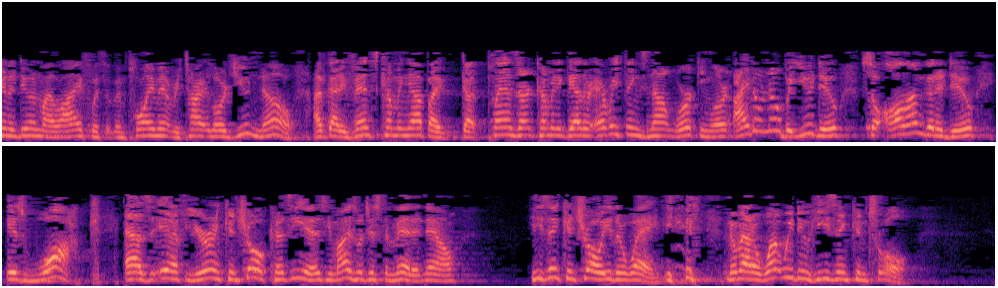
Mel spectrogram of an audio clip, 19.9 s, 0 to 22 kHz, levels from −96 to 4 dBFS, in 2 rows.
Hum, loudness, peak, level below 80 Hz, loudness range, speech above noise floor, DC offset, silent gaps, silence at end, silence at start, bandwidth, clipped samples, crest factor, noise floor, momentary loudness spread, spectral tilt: none; -25 LUFS; -4 dBFS; -64 dBFS; 3 LU; 43 dB; under 0.1%; none; 0.9 s; 0 s; 5.4 kHz; under 0.1%; 20 dB; -67 dBFS; 7 LU; -7.5 dB/octave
